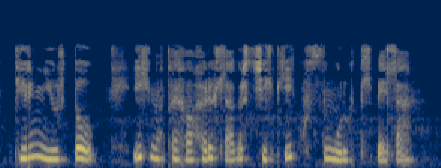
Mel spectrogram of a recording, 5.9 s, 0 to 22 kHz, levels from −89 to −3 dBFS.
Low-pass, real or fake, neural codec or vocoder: 7.2 kHz; real; none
